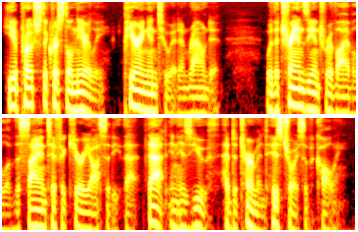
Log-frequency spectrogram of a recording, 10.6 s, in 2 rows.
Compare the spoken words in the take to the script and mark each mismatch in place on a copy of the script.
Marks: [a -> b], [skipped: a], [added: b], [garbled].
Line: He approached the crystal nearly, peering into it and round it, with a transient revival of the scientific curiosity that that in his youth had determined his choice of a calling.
He approached the crystal nearly, peering into it and round it, with a transient revival of the scientific curiosity that that in his youth had determined his choice of a calling.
